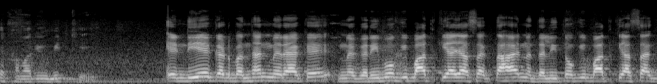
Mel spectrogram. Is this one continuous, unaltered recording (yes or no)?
no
